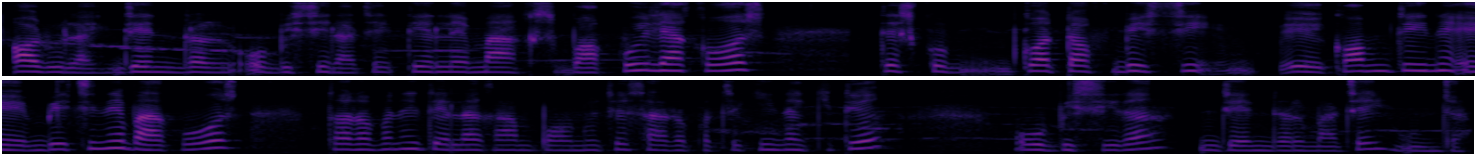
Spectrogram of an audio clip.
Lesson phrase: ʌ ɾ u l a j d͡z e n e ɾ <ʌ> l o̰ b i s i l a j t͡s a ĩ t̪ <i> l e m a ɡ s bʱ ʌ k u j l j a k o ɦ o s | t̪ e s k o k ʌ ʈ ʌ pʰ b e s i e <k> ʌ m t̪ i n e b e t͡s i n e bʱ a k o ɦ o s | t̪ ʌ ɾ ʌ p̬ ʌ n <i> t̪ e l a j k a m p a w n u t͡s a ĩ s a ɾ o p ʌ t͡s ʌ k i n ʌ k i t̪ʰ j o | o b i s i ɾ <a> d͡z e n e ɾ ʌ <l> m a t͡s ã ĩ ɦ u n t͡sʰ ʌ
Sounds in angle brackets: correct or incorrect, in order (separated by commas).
correct, incorrect, correct, correct, incorrect, correct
